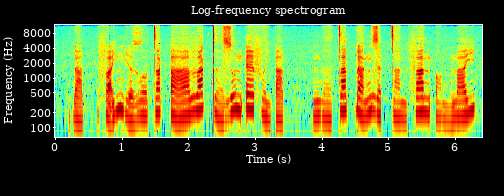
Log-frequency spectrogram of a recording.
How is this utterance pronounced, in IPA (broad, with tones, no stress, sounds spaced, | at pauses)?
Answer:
ɗ a˨˩ t̚ | f a̰˧˥ j ŋ i˧˩ ə̯ ɣ o˧ t̪ a˦˥ k̚ ʔ aː˨˦ v a˦˥ k̚ t̪ ə̤ː˨˩ z u˧ n ʔ ɛ˧ f ə̤˨˩ j ʔ a˨˩ t̚ | ŋ ə̤ː˨˩ t̪ a˦˥ t̚ ɗ a˨˦ ŋ z ə˨˩ t̚ t̪ a̤˨˩ n f a˧ n ʔ ɔ̤˨˩ ŋ m a˨˦ j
